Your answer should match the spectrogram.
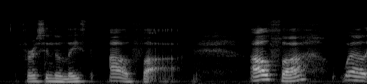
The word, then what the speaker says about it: alpha: First in the list, alpha. Alpha, well, it's one of the easiest letters to pronounce in Greek. It is pronounced like our A in English, like in father. Okay, father, alpha.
